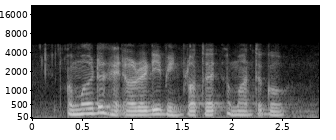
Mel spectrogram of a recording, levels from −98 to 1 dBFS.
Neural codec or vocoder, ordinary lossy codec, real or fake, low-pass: none; Opus, 24 kbps; real; 5.4 kHz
